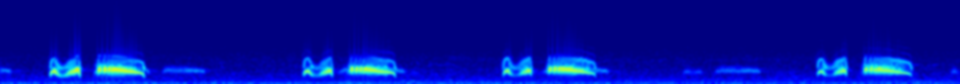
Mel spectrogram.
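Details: ['Four cooing phrases from a spotted dove used as a decoy to stimulate wild birds, each a rapid two-part note then a long hoarse coo, soft tail notes after some, steady quiet hum.']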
